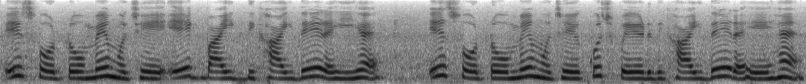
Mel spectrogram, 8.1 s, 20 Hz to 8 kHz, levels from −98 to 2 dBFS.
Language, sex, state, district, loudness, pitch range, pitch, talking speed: Hindi, female, Madhya Pradesh, Katni, -11 LUFS, 230-280 Hz, 240 Hz, 150 wpm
